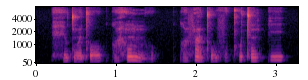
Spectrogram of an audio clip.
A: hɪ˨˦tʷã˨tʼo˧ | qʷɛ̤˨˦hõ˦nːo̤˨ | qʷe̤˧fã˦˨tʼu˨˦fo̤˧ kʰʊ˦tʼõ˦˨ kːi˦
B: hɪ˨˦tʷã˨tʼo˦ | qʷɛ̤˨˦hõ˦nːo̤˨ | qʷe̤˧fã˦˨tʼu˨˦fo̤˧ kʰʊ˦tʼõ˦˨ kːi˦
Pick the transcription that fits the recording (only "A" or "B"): A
